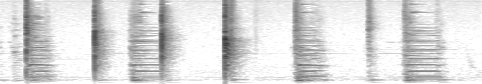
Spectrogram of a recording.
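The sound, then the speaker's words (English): Hands clap about eight times in a loose, uneven rhythm, each clap a sharp, fairly loud smack with a short ringing tail. Short silent gaps separate the claps, and no one speaks. “We're gonna show you rhythm. Clapping our hands.”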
